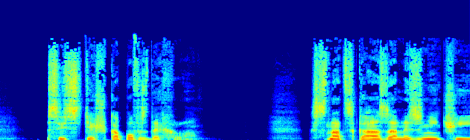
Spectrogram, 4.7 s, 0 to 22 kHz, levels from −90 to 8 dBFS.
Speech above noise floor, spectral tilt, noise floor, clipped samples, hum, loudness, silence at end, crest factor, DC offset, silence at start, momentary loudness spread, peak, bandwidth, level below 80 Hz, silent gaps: 62 dB; -4.5 dB/octave; -82 dBFS; under 0.1%; none; -20 LUFS; 0 s; 20 dB; under 0.1%; 0.5 s; 14 LU; 0 dBFS; 16.5 kHz; -48 dBFS; 3.04-3.09 s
